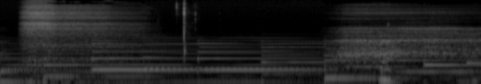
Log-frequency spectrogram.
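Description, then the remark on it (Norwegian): A slow, deep, relaxing breath drawn in with eyes closed and then released in a long airy exhale, clearly audible over a soft, sustained musical drone with no talking. “Lukk øynene, pust.”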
